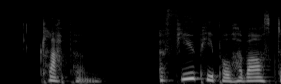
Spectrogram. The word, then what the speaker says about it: Clapham: The ham becomes weaker and sounds like because it's not stressed. So this sounds like Clapham. Clapham.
